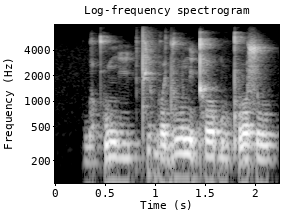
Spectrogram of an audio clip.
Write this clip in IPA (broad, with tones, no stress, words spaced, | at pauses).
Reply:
ɡɔ˨kʼu˦ŋi˦ | tʰi˦ɡʷeː˨ duː˦ni˨kʰoː˦ ɓuː˨kʼoː˦su˨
